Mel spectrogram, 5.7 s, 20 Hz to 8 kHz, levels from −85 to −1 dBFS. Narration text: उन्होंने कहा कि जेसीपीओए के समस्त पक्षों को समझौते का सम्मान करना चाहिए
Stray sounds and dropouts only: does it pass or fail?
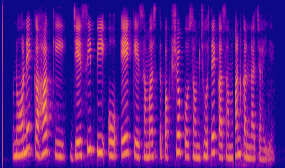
fail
